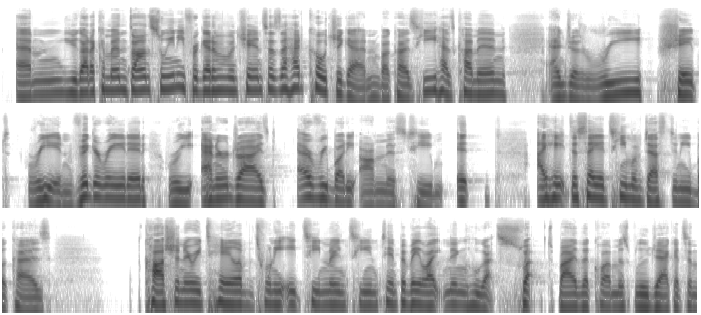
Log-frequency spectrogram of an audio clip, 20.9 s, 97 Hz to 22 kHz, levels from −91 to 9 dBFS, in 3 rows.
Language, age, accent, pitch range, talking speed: English, 20-39, American, 125-165 Hz, 165 wpm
